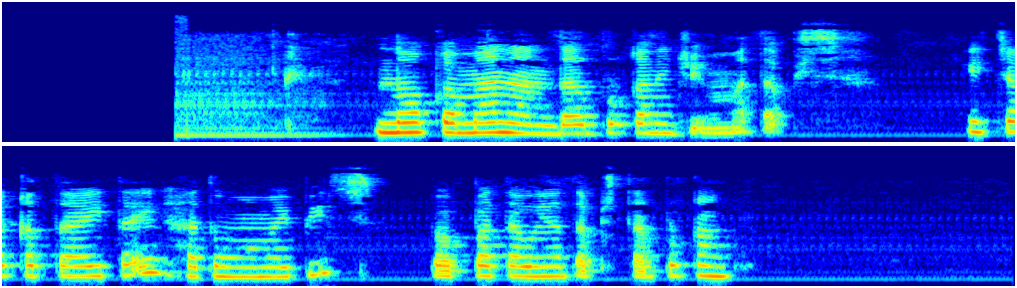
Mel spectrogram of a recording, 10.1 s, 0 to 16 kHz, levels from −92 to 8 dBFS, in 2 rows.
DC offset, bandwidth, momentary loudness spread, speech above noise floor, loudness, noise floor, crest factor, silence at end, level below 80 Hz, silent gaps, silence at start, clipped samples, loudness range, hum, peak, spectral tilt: under 0.1%; 7.8 kHz; 21 LU; 41 dB; -23 LUFS; -63 dBFS; 20 dB; 1.4 s; -74 dBFS; none; 0.85 s; under 0.1%; 5 LU; none; -4 dBFS; -4.5 dB/octave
